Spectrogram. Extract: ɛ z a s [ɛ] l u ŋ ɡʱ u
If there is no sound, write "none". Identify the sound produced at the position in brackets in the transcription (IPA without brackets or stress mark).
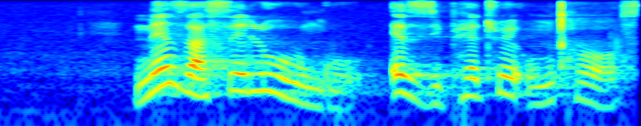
e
